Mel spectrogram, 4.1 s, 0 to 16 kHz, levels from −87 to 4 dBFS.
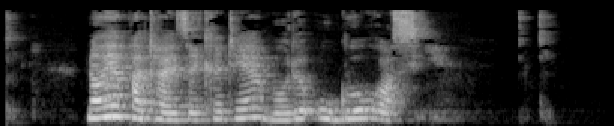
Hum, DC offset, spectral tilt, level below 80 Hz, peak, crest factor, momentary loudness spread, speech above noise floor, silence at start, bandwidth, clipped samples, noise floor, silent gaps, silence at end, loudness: none; under 0.1%; -2.5 dB/octave; -68 dBFS; -2 dBFS; 18 dB; 19 LU; 34 dB; 0.05 s; 11.5 kHz; under 0.1%; -52 dBFS; none; 0.45 s; -18 LUFS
